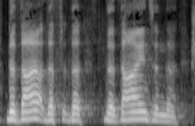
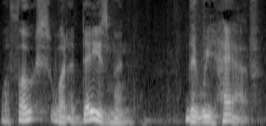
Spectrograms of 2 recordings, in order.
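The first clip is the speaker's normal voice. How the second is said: much softer, almost breathed; hushed; 8 semitones lower, 9 dB quieter than usual. Real, not acted. Preacher ending softly to the congregation, hushed. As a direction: drop to a hush for the close. Soft closing about the daysman.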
